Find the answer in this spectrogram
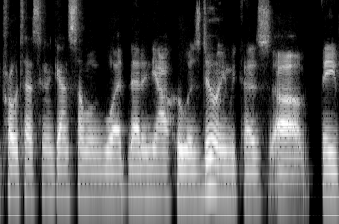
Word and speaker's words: Netanyahu: about I'm sorry I've never been able to pronounce The Minister's name um Nan yahu yeah yeah I don't want to it up Netanyahu Netanyahu yeah Netanyahu okay what I hear about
